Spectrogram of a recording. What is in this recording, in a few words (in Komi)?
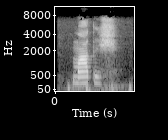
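"матысь", Komi-Zyrian, female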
